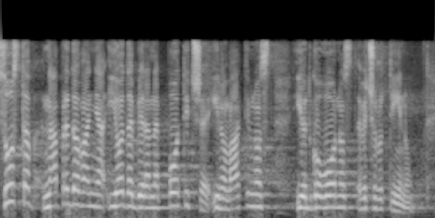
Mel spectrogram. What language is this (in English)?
Croatian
